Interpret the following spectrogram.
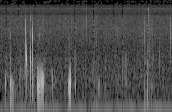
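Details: Irregular gurgles and squeaky bubbling bursts over a low hum, recorded on a phone from a person with a cold who had eaten nothing all day; stomach growling, borborygmi.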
